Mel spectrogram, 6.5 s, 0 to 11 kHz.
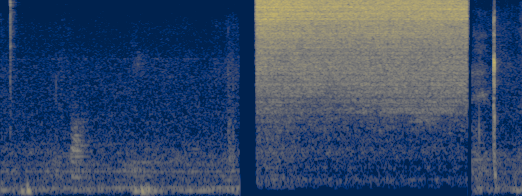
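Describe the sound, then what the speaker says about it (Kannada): A pressure cooker with chickpeas lets off a loud, steady hissing whistle for about three seconds, cutting in sharply and stopping abruptly, with quiet clicks and faint kitchen noise around it. "1 ಲೋಟ ನೀರು ಹಾಕ್ಬಿಟ್ಟು ಇವಾಗ ಮುಚ್ಚಿಬಿಟ್ಟು 1 ಅಥವಾ 2 ವಿಷಲ್ ಕೂಗಿಸ್ಬೇಕು."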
